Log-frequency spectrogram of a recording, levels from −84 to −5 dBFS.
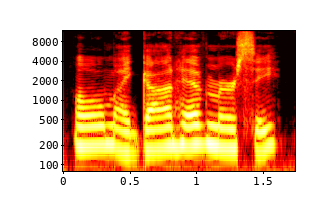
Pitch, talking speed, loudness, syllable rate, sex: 190 Hz, 170 wpm, -14 LUFS, 4.0 syllables/s, female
